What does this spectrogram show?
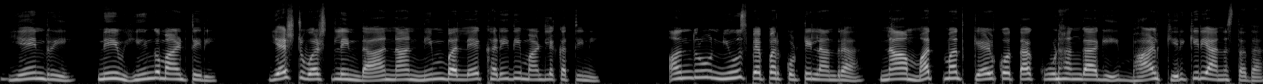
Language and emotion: Kannada, angry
